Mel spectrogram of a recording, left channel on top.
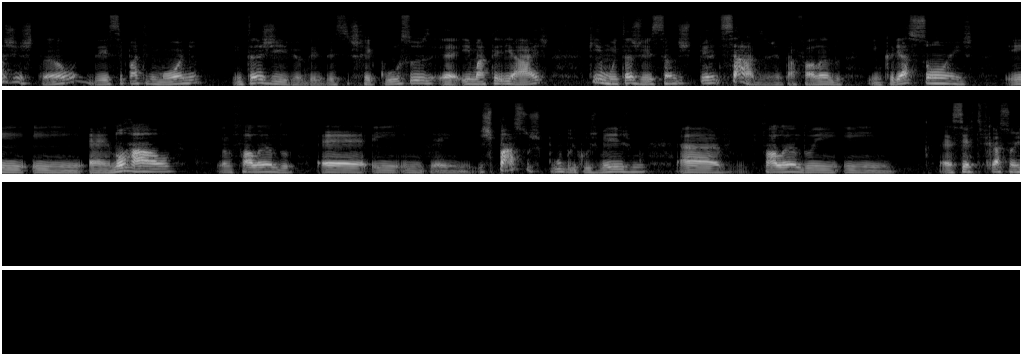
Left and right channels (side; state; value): right; silent; digital silence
